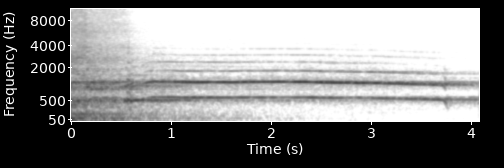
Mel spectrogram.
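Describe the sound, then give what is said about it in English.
A person imitating a howl holds one long, steady, siren-like wail for about four seconds. It stays loud and alone and bends slightly near the end. “All right, baby, I'm howling,”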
